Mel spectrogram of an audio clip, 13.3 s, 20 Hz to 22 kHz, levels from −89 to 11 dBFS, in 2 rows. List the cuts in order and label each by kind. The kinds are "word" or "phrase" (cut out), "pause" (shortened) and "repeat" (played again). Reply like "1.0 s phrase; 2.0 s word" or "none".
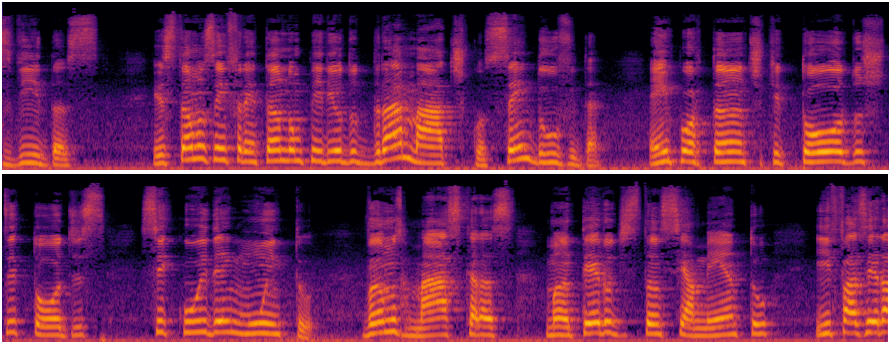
6.7 s word; 9.6 s word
